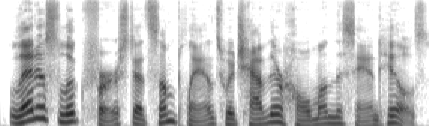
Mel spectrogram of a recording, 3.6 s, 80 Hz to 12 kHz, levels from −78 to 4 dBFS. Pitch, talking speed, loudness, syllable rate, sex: 155 Hz, 250 wpm, -19 LUFS, 4.4 syllables/s, male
